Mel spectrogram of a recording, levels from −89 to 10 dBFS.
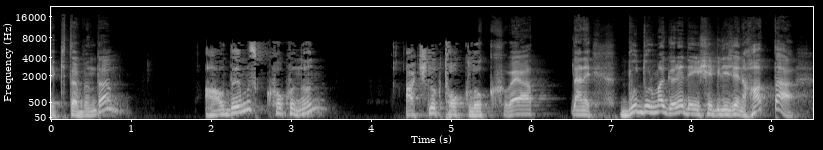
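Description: From 1.34 s to 5.34 s, starting just before "veya yani bu duruma", the speech abruptly loses its top end, with nothing above about 7.2 kHz, and takes on a thin, swirly edge, then snaps back to full clarity. This is an adaptive stream at a lower bitrate. When the connection slowed, the player switched to a leaner encode without any gap. The narrowed band and heavier artefacts fit a drop from around 96 to around 24 kbit/s AAC.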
